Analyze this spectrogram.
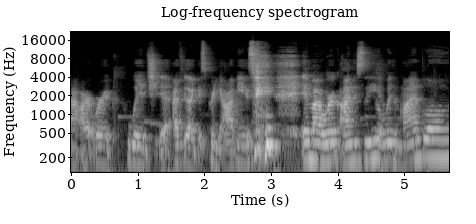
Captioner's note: laughs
